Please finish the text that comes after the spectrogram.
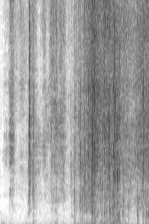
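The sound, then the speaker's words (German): Newspaper pages rustle and tear, a few soft crinkles at first, then a louder, continuous papery ripping and crackling that fills the rest of the moment, with no voices. “So, jetzt, jetzt, jetzt wird's rascheln. Raschelig.”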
